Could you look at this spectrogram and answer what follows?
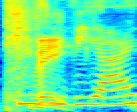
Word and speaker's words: Tzvi: T-Z-V-I?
